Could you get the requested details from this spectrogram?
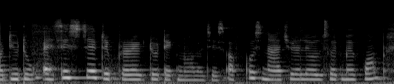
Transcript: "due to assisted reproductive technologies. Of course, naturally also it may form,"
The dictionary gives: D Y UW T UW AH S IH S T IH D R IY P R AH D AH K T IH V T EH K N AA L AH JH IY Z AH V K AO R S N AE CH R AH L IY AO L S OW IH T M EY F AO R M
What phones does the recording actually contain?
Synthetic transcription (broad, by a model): D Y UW T UW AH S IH S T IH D R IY P R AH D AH K T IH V T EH K N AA L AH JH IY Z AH F K AO R S N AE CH R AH L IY AO L S OW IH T M EY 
